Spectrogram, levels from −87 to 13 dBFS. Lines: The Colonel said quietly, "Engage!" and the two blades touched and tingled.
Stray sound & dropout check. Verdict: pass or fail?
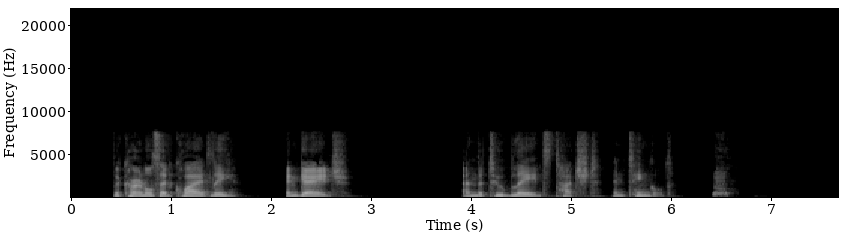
fail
